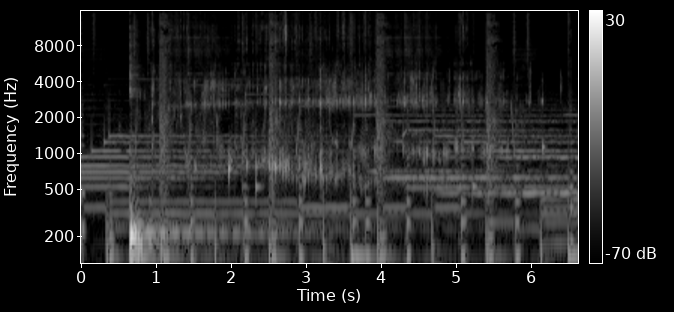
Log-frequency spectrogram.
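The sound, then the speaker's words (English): Coffee pours steadily into a cup in the morning, a full, hearty pour with a rhythmic glugging splash and a faint ringing tone that climbs as the cup fills. No one speaks. “Last pour of coffee of the morning.”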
